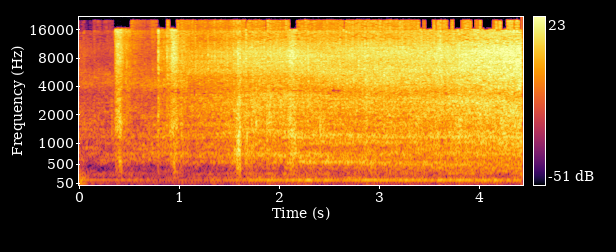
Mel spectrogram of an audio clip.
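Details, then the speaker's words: 2004 Jeep Liberty at idle with AC on, after replacing the AC compressor pulley bearing that caused a grinding drone: a couple of light clicks, then the idle firms as the compressor clutch engages cleanly, with no grinding. "there you go so you need it to engage you don't want it to uh go too crazy there perfect nice and smooth awesome"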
